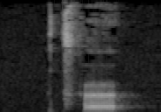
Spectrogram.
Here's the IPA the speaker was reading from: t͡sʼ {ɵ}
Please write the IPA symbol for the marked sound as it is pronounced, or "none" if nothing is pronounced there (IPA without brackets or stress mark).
ɵ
